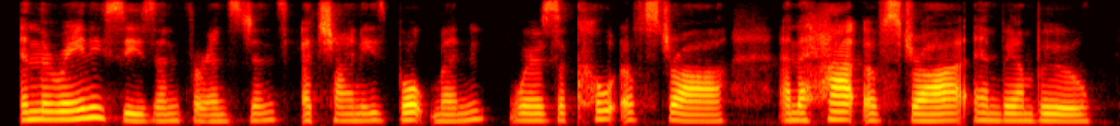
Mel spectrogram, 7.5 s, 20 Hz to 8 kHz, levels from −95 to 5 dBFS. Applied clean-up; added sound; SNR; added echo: neural mask model DeepFilterNet 3.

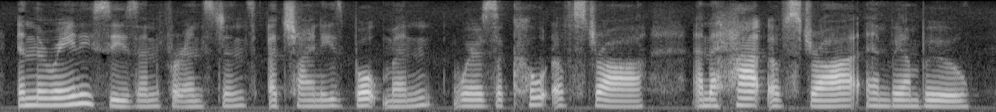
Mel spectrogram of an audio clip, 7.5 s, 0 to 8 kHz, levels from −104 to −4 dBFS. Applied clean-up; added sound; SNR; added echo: none; none; none; none.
